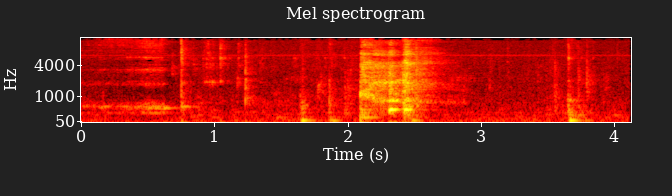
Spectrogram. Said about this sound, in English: It's hot. It must be hot, wasn't it? Oh dear, that water really, really must be so hot because it's making you cough and splutter, isn't it?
